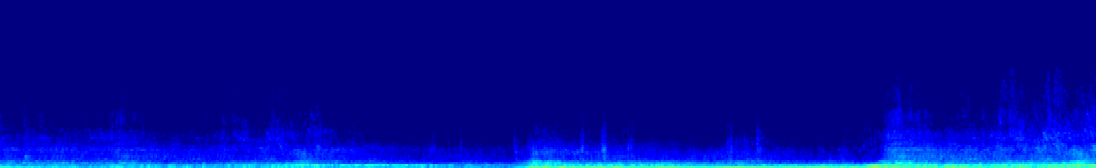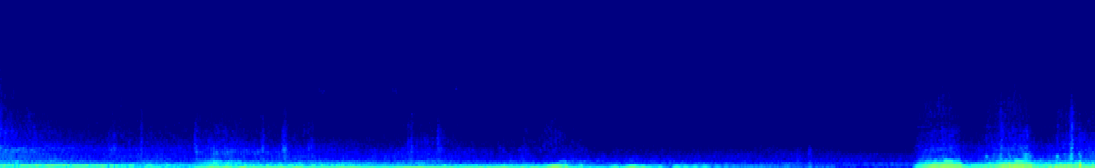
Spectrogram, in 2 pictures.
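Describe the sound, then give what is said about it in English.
Mr. Alinda drives Nancy's car in a race against time; the car engine revs hard and accelerates, its pitch climbing and dropping through several gear shifts. The loud roar continues steadily, with no voices, and ends in a fresh burst of revving. “The rest of the news had him drive Nancy's car in a race against time.”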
